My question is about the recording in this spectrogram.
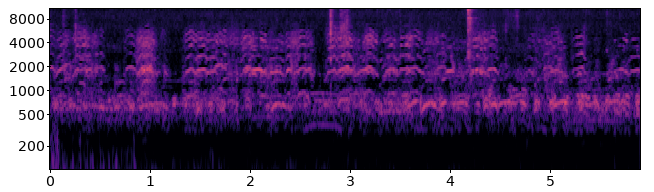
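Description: A flock of geese honking, many short calls overlapping in a steady chorus.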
